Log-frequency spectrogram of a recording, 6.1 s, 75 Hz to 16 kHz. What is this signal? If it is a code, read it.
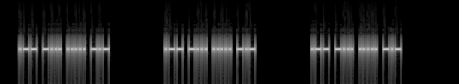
Morse code, heard as a keyed tone, about 44 wpm, 700 Hz. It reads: WB5K WB5K WB5K
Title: Call Signs Repeated 2x - 45wpm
